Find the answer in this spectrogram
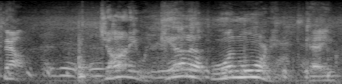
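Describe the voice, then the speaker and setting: Live story-hour ventriloquist for small kids, very varied pitch, question-led and repetitive, noisy room. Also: sing-song, measured pace. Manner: simple questions and repetition for young children. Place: library children's story hour. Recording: noisy room, distant microphone.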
